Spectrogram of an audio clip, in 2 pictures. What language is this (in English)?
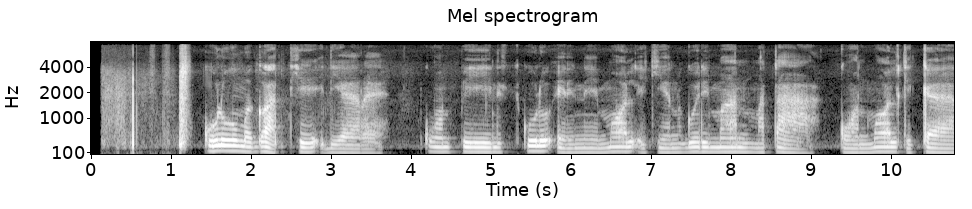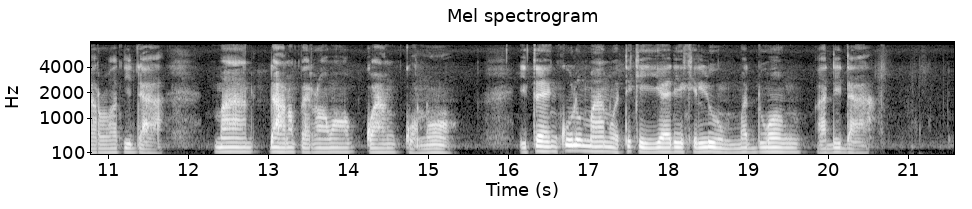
Acoli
